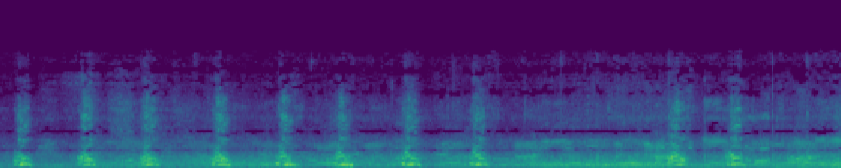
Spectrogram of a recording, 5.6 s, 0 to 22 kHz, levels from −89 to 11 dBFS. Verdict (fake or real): real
